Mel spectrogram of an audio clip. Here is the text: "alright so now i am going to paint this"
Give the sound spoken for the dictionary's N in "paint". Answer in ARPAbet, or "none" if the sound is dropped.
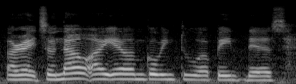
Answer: N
